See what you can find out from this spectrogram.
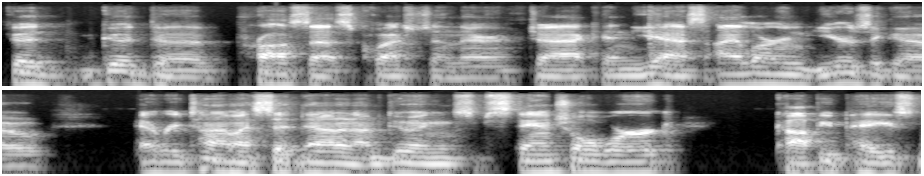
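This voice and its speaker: Deep-voiced man in casual discussion. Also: a bit bright. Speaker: panelist, writer. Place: small indoor room. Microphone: video call.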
